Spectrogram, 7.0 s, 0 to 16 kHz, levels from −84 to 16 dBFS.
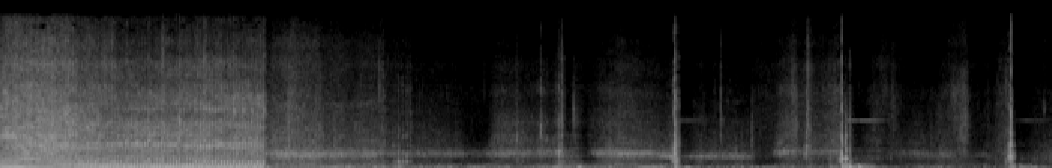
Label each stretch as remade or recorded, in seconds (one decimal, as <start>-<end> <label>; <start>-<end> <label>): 0.0-3.5 recorded; 3.5-4.1 remade; 4.1-7.0 recorded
